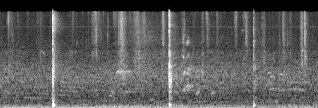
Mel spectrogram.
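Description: A soccer ball being played on a hard tennis court: three sharp thuds of the ball being struck and bouncing. The first comes about a second in, the loudest a little after three seconds, and a softer one about five seconds in.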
